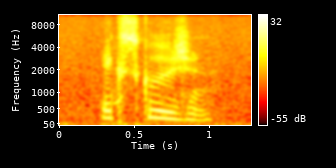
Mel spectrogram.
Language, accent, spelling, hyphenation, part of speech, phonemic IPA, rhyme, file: English, US, exclusion, ex‧clu‧sion, noun, /ɪksˈkluːʒən/, -uːʒən, En-us-exclusion.ogg
- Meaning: 1. The act of excluding or shutting out; removal from consideration or taking part 2. The act of pushing or forcing something out 3. An item not covered by an insurance policy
